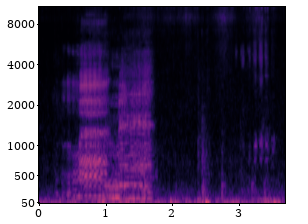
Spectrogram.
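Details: Heidschnucke sheep among their lambs giving one long, loud, wavering bleat lasting over a second, followed by quieter rustling and shuffling sounds and low background rumble.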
